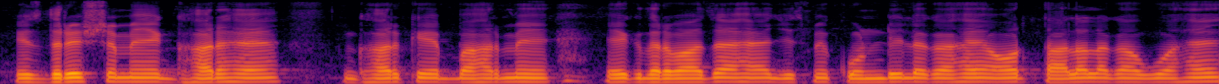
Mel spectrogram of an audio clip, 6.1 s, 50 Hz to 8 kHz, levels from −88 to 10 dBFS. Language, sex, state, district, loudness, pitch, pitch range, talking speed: Hindi, male, Jharkhand, Garhwa, -17 LUFS, 135 Hz, 130-140 Hz, 215 wpm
